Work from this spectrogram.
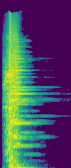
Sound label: shield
